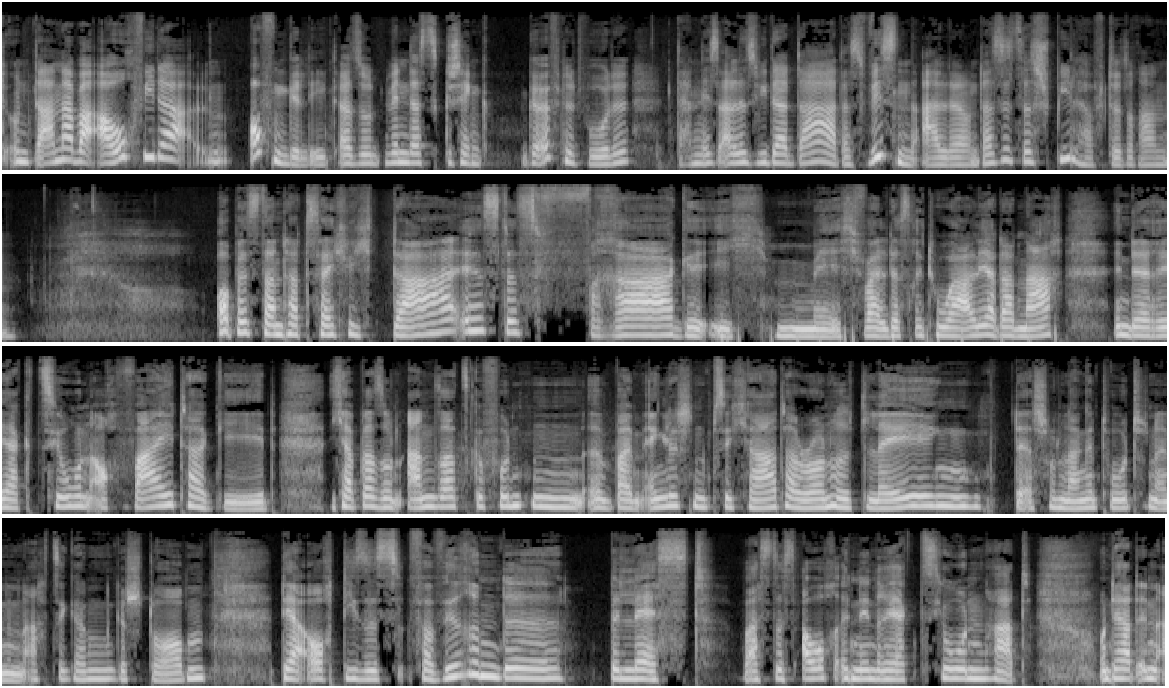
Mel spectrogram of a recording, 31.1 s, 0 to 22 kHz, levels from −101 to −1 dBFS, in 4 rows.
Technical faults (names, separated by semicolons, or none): train of clicks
